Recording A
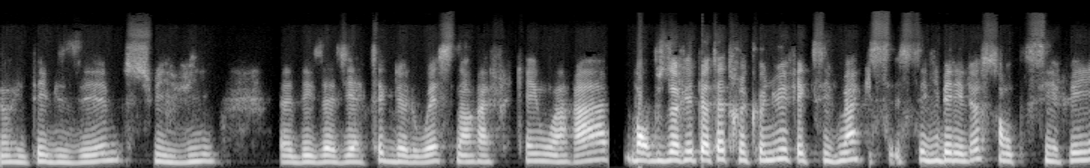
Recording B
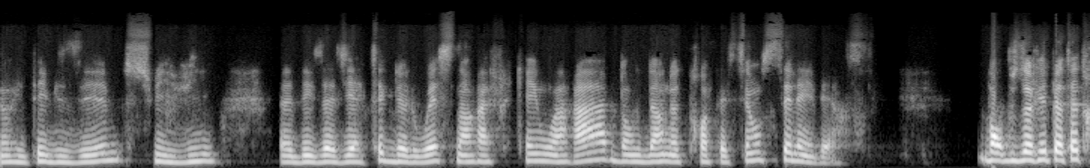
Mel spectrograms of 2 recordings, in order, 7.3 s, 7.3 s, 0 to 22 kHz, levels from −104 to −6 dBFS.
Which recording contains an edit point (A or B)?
A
